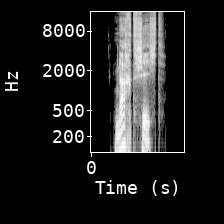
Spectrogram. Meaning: night shift
- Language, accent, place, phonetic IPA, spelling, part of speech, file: German, Germany, Berlin, [ˈnaxtˌʃɪçt], Nachtschicht, noun, De-Nachtschicht.ogg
